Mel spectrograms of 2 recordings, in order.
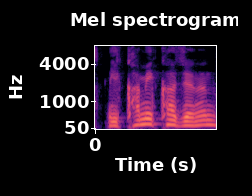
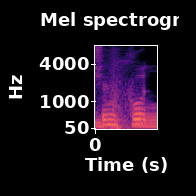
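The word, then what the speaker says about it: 神風: 카미카제 부르지 않았습니다 아 일본에서는 한자를 읽을 때 음독과 훈독 있습니다이 카미카제는 훈독 이죠 그 뜻을 살려 갖고 카미가 신 카제가 바람 그니까 한자로 쓰면 신품입니다 신의 바람이라는 뜻이죠음 당시에는 이걸 음독으로 주로 신부라고 읽었습니다 그래서 신푸 특별 공격대 이렇게 읽었는데요 이건 역사적인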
